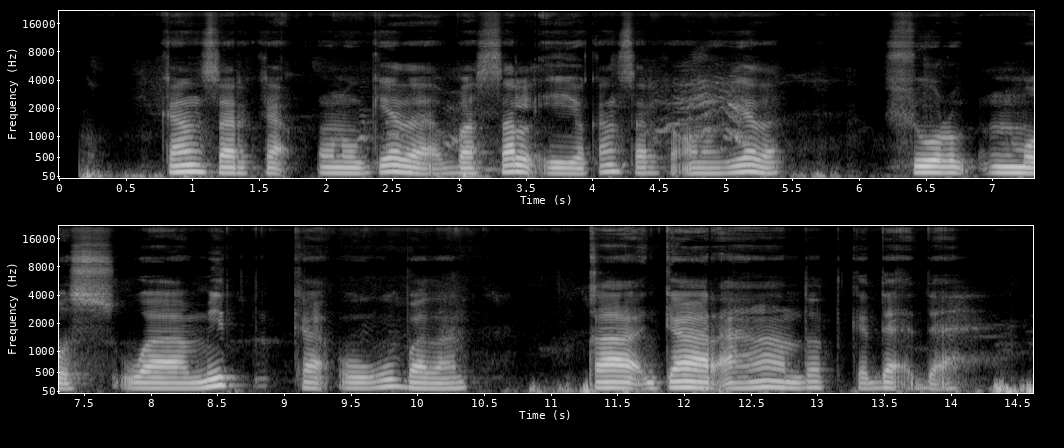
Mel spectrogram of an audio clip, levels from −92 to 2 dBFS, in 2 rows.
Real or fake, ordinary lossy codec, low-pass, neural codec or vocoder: real; none; none; none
